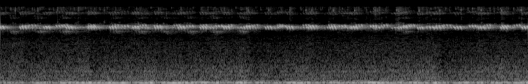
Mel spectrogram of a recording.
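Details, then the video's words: High, shimmering trill of crickets pulses evenly without stopping, a nature sound for relaxation and sleep, over a quiet low-frequency hum. "Relaksasi Suara Jangkrik Penghantar tidur || Nature Sound of Crickets"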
